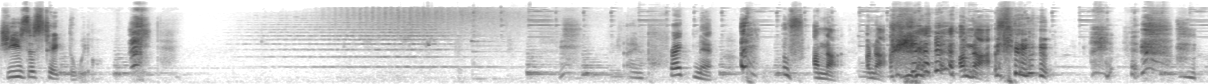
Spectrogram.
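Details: Young woman with an extreme form of Tourette syndrome, with involuntary vocal tics including repeated phrases and swearing, which become more active and intense when she is nervous. Tourette syndrome vocal tics.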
